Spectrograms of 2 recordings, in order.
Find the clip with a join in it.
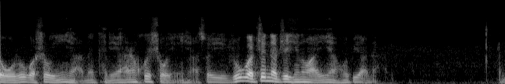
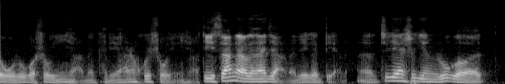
second; 2 cuts; at 2.0 s, 3.5 s

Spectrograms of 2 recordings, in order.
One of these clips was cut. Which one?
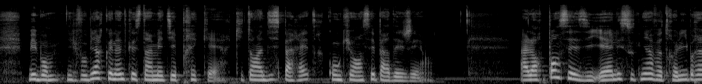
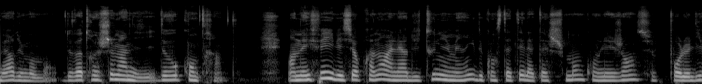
second; 1 cut; at 2.8 s

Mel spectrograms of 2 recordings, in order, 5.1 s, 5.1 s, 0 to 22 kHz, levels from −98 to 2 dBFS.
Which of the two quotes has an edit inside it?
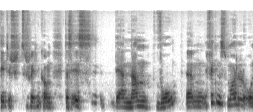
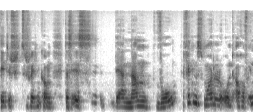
second; 1 cut; at 3.7 s

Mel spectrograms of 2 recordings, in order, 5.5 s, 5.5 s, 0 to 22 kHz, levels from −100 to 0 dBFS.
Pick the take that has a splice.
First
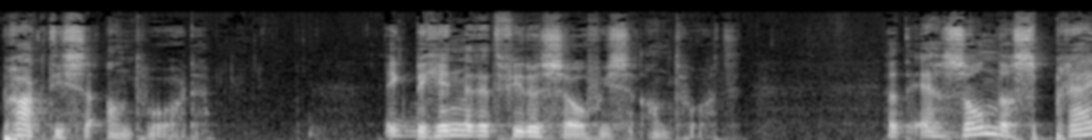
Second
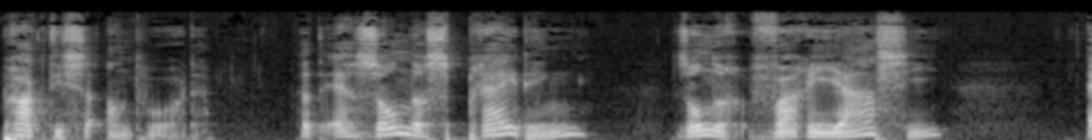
second; 1 cut; at 1.5 s

